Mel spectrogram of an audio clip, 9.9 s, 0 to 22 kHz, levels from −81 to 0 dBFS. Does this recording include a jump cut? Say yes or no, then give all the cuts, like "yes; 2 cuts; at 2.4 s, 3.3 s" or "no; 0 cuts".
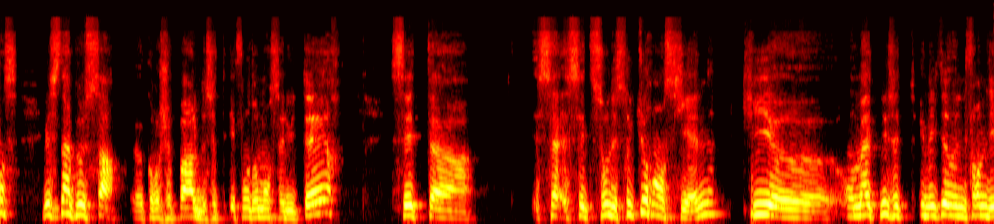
yes; 2 cuts; at 1.3 s, 7.3 s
